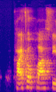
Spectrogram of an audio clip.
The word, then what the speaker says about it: kyphoplasty: your word is kyphoplasty can you repeat the word again kyphoplasty have everything yeah sure um kyphoplasty is the only pronunciation it's a noun the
